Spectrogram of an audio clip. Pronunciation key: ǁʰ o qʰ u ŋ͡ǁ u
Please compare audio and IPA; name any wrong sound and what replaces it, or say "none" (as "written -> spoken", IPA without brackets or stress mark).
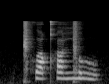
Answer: none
